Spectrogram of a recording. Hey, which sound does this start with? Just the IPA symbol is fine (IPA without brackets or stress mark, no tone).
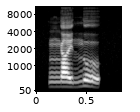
ŋ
